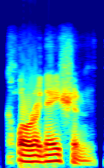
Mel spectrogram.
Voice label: "chlorination", American

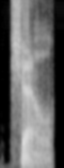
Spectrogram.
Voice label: "shell", British

